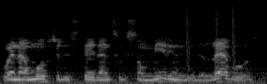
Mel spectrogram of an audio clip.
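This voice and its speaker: A man from Cameroon with a fairly low voice talks through his story in a loose, relaxed way. He sounds a bit away from the mic, and music plays steadily under him. It has the feel of a casual radio guest spot. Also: fast talker, far from the mic. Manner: relaxed, rambling storytelling with fillers. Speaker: guest rapper. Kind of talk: casual interview chat.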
